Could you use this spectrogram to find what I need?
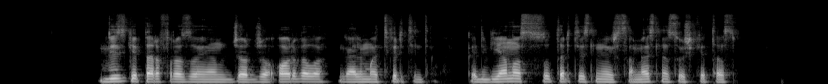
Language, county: Lithuanian, Kaunas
